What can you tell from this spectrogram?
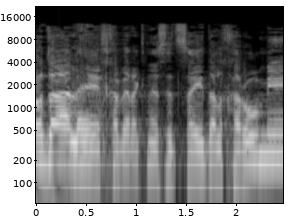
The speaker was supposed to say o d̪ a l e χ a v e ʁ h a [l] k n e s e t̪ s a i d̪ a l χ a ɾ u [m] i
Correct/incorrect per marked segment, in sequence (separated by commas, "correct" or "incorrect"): incorrect, correct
